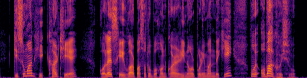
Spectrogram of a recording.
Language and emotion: Assamese, surprised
